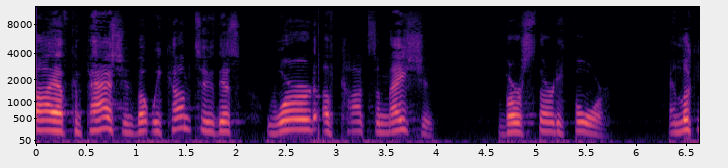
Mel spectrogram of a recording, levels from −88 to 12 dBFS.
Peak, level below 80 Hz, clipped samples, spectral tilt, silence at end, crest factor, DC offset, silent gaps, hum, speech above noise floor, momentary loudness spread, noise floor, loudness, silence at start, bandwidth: -8 dBFS; -64 dBFS; under 0.1%; -6 dB/octave; 0.1 s; 20 dB; under 0.1%; none; none; 48 dB; 13 LU; -74 dBFS; -28 LUFS; 0 s; 11 kHz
